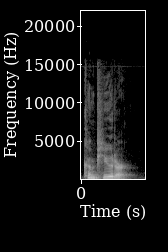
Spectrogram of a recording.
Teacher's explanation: they're all saying that with a flap comput a flap instead of a t sound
